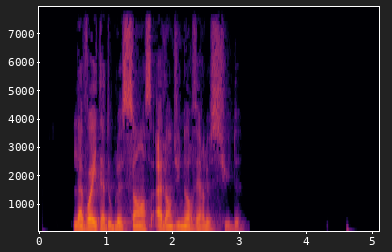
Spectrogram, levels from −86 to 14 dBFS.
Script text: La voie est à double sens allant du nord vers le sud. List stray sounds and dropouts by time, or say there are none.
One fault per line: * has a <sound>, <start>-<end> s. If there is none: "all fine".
all fine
